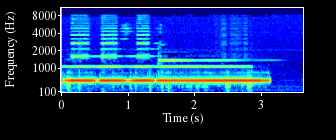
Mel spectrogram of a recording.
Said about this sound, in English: little rings of the crystal bowl here.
